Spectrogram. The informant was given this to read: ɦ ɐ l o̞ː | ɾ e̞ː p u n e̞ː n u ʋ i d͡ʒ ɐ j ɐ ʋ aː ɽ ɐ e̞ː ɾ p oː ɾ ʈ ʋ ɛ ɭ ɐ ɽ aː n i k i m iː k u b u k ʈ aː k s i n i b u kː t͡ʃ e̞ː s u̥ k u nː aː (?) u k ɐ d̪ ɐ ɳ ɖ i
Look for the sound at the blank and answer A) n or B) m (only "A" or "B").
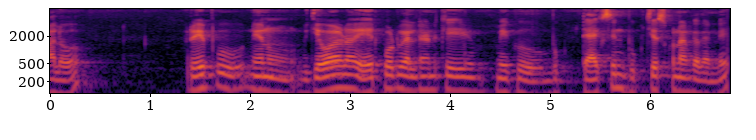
A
